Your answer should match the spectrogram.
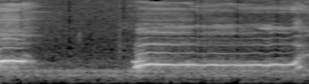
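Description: A woman's voice: a brief sound at the very start, then about a second in one steady high note held for just over a second, an excited wordless hum of delight at the bookmark she has pulled.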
